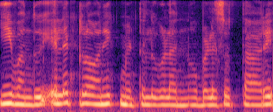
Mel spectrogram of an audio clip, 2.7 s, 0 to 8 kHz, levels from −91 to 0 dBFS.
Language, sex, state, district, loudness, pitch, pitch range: Kannada, female, Karnataka, Dakshina Kannada, -14 LUFS, 210 Hz, 200-230 Hz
